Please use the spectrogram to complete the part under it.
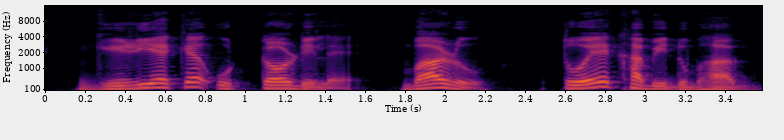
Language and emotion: Assamese, neutral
